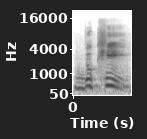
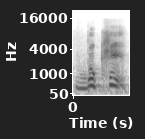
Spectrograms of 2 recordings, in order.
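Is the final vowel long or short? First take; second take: short; short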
